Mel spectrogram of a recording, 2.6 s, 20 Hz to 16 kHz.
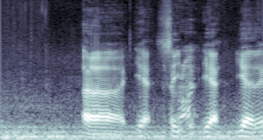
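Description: A low, constant rumble of road noise and vibration hums through a hot hatchback interior, a Mini JCW or Abarth 595, while two people talk over it.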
